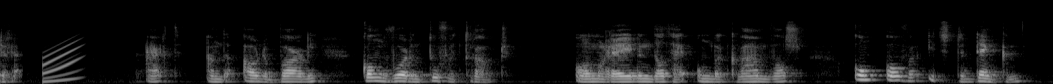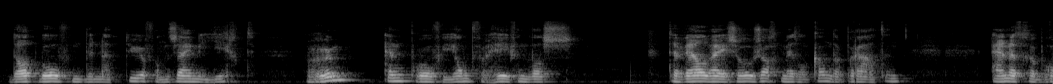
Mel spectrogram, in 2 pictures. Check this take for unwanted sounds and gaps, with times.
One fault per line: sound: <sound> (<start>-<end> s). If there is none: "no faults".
sound: chirp (0.4-0.9 s)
